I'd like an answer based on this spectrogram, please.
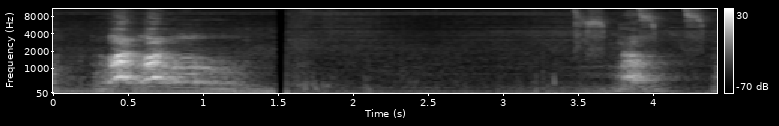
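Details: Household dog barking at a new stray puppy brought home: two quick sharp barks at the start, a long quiet gap, then a couple of softer barks at the close.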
